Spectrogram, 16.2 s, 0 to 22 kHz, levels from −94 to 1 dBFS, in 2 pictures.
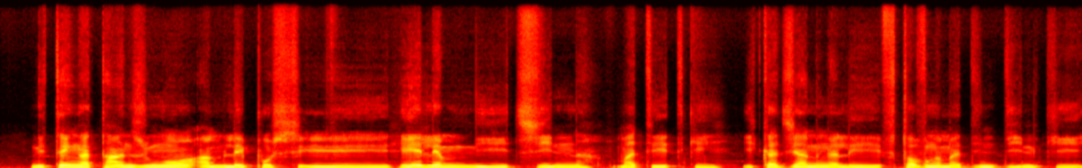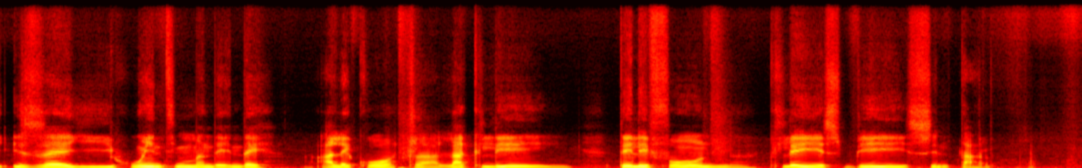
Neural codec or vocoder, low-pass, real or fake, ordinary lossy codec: autoencoder, 48 kHz, 128 numbers a frame, DAC-VAE, trained on Japanese speech; none; fake; none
